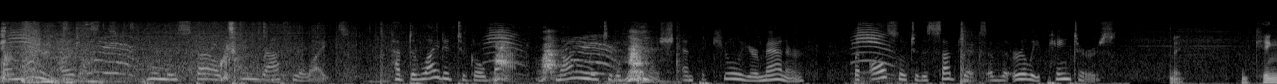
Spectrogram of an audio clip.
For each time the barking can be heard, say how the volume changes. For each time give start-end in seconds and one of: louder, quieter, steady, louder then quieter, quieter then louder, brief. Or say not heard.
0.0-6.8 quieter then louder.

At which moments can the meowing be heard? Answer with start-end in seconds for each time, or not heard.
0.0-1.4, 4.8-6.2, 8.5-9.1.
